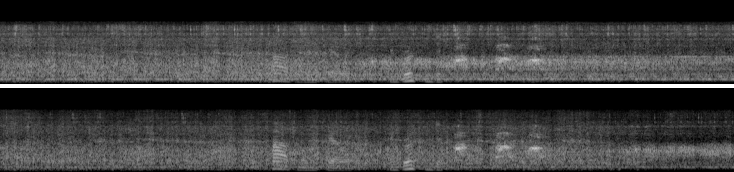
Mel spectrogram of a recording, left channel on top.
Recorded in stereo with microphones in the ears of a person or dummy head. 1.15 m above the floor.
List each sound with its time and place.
2.7 s a man speaking: 55° right (ahead or behind); by 4.4 s 15° right (ahead or behind)
4.5 s a dog barking: 20° right (ahead or behind)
